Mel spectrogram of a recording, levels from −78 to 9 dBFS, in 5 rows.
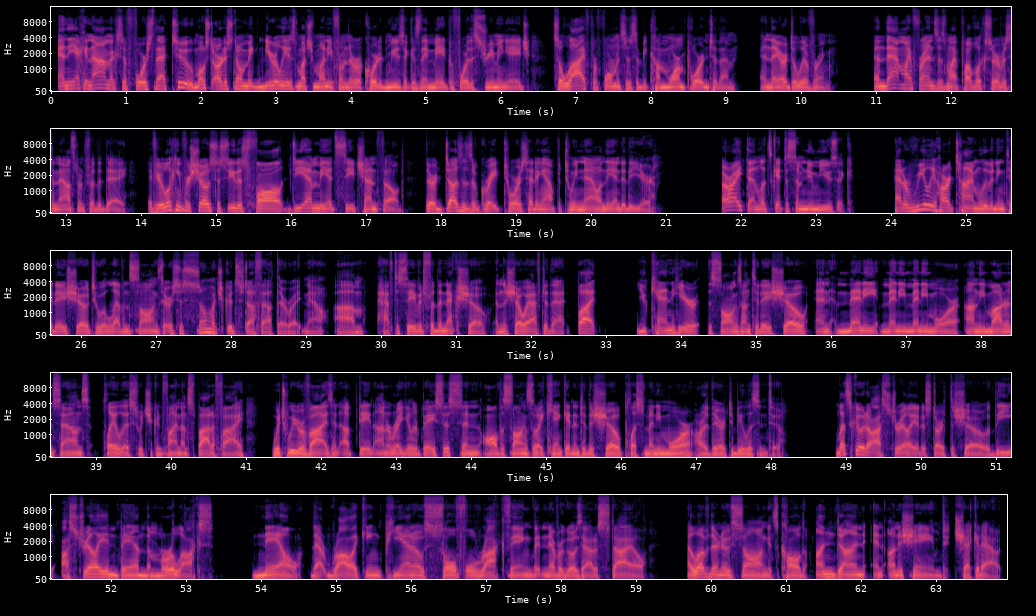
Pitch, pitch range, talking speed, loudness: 105 Hz, 90-120 Hz, 205 wpm, -23 LUFS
